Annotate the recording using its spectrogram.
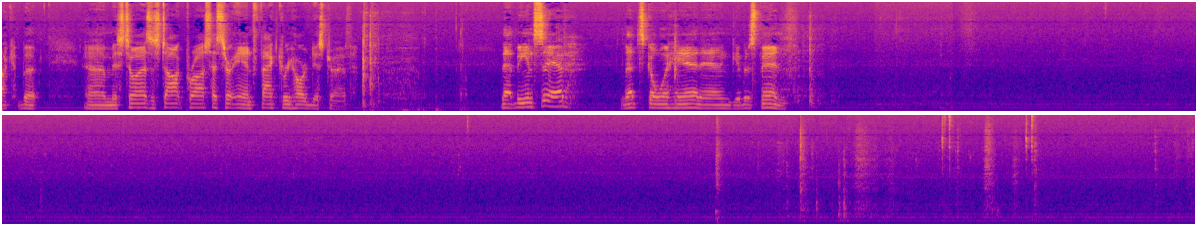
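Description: A computer fan hums steadily.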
